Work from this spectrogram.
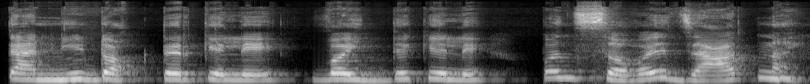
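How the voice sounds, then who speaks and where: A woman's voice: on the high side, measured pace, a little mellow, natural voice. A woman reading the part of a neighbor's wife complaining about her husband's habit.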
